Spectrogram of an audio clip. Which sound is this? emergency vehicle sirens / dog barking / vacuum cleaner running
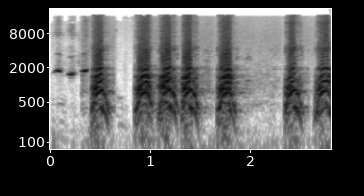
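dog barking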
